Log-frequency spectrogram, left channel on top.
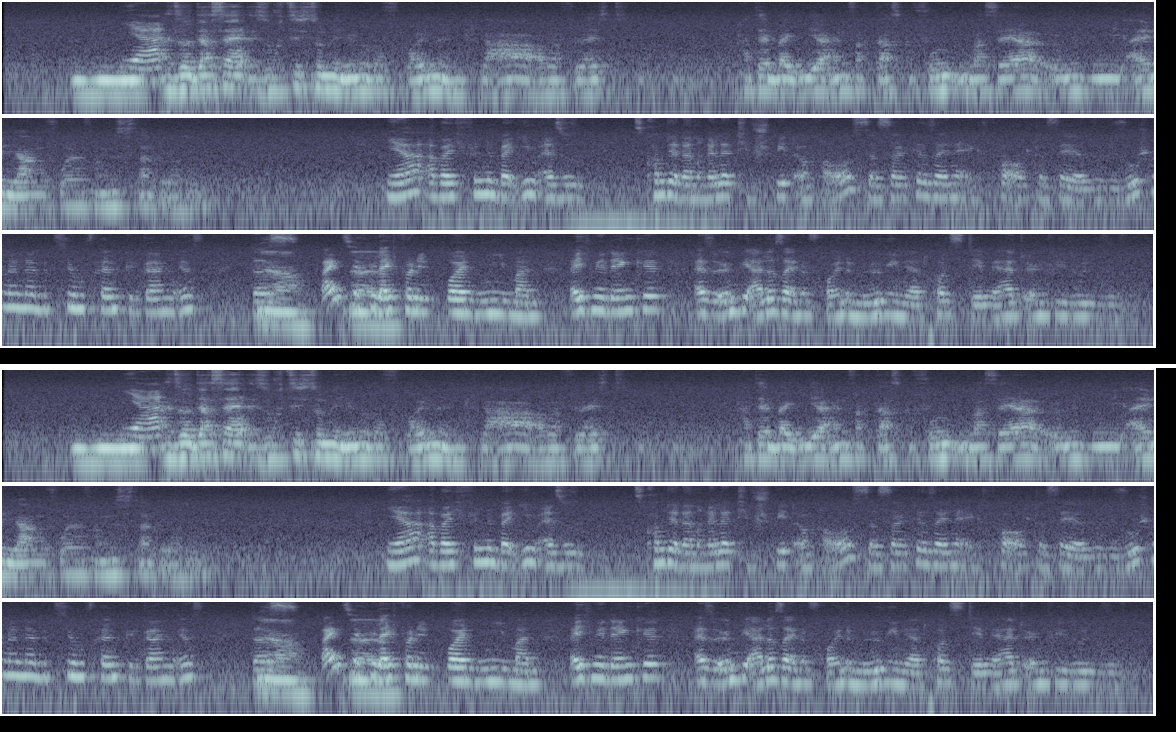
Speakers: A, on the right; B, on the left.
A: Mm,
B: Ja,
A: Also,
B: ich,
A: dass
B: ich
A: er, er sucht sich so eine jüngere Freundin, klar, aber vielleicht hat er bei ihr einfach das gefunden, was er irgendwie all die Jahre vorher vermisst hat oder so.
B: Ja, aber ich finde bei ihm, also es kommt ja dann relativ spät auch raus, das sagt ja seine Ex-Frau auch, dass er ja sowieso schon in der Beziehung fremdgegangen ist. Das
A: Ja,
B: weiß
A: ja,
B: ja vielleicht
A: ja.
B: von den Freunden niemand, weil ich mir denke, also irgendwie alle seine Freunde mögen ihn ja trotzdem. Er hat irgendwie so diese,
